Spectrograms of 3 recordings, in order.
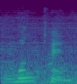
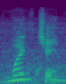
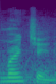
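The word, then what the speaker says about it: München: not the English way I'm trying to pronounce it the German way it's it's muen Right. It's Munchen. It's It's pronounced Munchen in German.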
